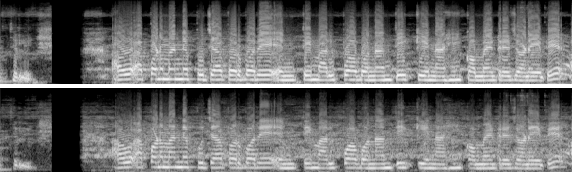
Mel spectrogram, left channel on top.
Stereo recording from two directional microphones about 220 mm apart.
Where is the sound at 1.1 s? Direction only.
20° left (ahead or behind).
